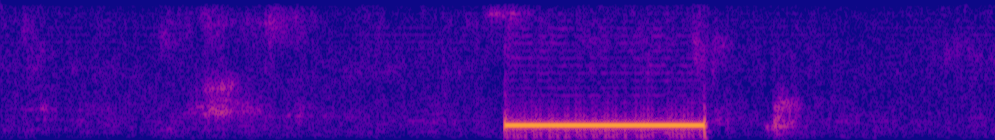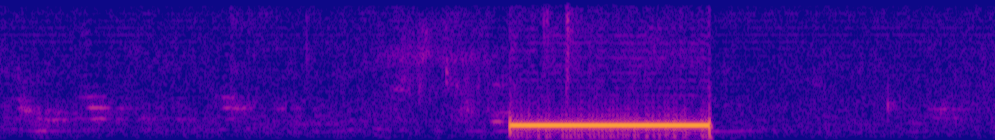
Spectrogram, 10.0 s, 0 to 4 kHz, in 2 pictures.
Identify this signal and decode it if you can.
Ringback tone (Europe, 425 Hz), with speech.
